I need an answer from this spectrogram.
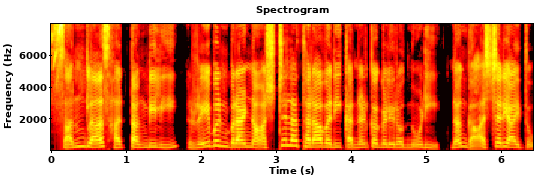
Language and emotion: Kannada, surprised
